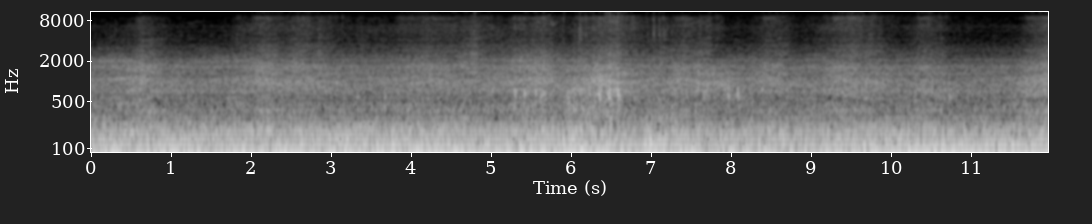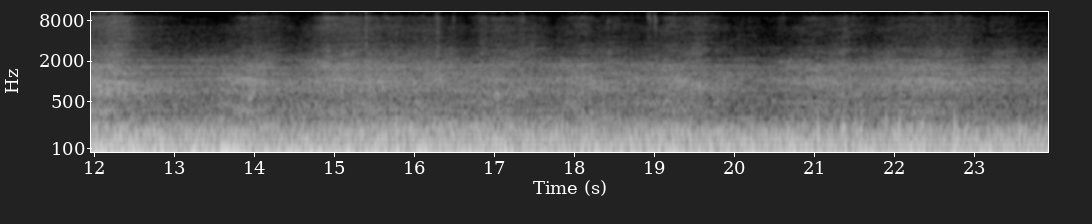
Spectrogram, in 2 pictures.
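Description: Steady low road rumble of a car cruising at highway speed, heard from inside the cabin. A couple of brief swells come about six and twelve seconds in.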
